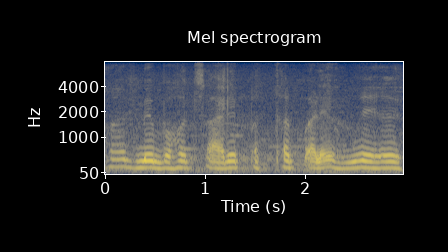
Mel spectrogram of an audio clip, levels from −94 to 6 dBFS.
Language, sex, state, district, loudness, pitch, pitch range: Hindi, male, Uttar Pradesh, Lucknow, -16 LUFS, 175 Hz, 170-180 Hz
